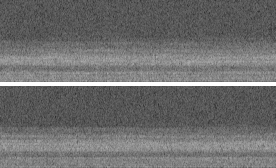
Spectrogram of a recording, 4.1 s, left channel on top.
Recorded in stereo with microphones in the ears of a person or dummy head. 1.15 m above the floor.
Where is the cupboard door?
I don't hear a cupboard door.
